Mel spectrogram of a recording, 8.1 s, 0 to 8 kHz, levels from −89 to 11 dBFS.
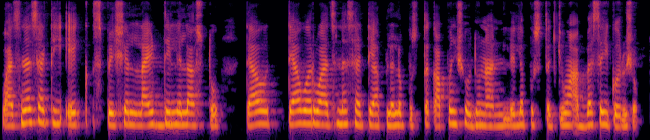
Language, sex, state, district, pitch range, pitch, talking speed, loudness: Marathi, female, Maharashtra, Dhule, 220-240 Hz, 230 Hz, 145 wpm, -16 LUFS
